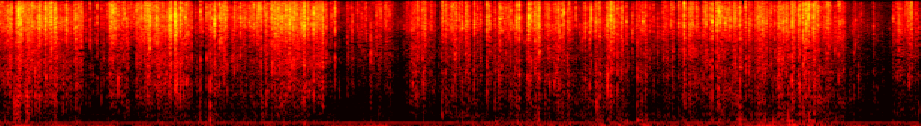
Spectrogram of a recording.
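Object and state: Foil-wrapped block being crinkled.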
